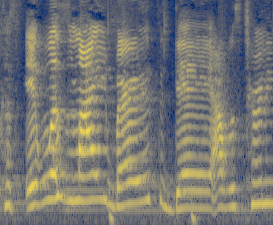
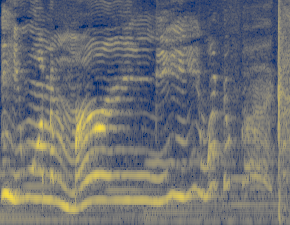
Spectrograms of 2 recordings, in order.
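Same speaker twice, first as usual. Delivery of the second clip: high, drawn-out incredulous question; amazed disbelief; 7 semitones higher, 3 dB louder, slower than usual. Retold or imitated. Looking at the ring on her hand, stunned disbelief. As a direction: stretch it out high, then drop the volume.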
